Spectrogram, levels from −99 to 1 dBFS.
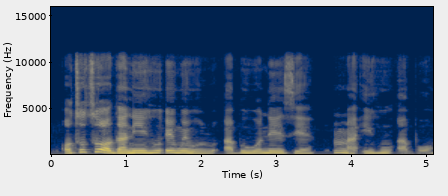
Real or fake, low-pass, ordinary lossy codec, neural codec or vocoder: real; 10.8 kHz; none; none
